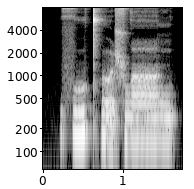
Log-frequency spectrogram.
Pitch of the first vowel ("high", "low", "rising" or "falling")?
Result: rising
